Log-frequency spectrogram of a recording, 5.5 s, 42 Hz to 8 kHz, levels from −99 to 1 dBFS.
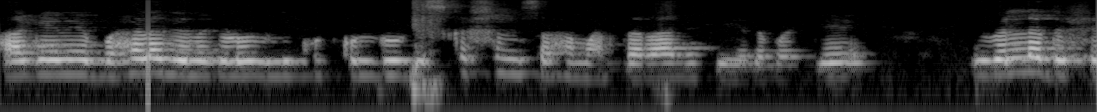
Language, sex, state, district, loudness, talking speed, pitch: Kannada, female, Karnataka, Mysore, -35 LUFS, 130 wpm, 255 Hz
